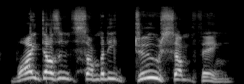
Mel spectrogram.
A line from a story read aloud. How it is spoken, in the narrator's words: asked Larry, raising his voice above the uproar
